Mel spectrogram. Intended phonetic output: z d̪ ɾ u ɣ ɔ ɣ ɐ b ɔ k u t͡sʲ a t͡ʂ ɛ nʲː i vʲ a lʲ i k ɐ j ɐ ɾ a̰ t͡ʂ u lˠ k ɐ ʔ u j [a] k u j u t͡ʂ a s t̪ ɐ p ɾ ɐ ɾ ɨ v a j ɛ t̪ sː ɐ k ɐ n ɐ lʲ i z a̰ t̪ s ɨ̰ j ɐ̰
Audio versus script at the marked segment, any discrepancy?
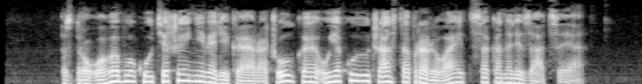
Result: no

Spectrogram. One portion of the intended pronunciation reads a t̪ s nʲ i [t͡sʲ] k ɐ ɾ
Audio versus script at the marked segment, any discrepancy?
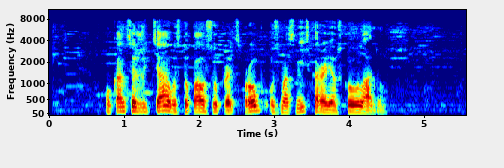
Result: no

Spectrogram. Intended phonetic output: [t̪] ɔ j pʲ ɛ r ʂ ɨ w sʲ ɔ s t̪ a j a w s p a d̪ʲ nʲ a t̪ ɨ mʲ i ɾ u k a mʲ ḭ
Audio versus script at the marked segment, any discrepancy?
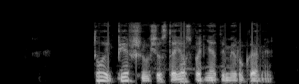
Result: no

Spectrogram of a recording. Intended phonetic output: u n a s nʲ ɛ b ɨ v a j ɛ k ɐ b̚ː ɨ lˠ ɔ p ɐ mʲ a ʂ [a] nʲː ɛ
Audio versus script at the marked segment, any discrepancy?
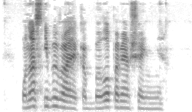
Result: yes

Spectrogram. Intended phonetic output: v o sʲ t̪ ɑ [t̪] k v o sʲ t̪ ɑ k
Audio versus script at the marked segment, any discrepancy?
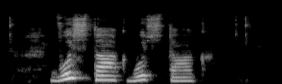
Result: yes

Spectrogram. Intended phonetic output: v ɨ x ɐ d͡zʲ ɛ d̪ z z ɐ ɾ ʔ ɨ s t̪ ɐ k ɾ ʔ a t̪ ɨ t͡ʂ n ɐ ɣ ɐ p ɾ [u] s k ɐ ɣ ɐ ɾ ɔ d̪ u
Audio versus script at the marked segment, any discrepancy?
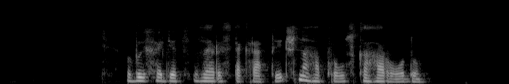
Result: no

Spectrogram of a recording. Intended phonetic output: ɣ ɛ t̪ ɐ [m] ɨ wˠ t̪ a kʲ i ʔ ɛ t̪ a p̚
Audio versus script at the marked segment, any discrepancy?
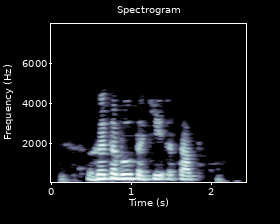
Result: yes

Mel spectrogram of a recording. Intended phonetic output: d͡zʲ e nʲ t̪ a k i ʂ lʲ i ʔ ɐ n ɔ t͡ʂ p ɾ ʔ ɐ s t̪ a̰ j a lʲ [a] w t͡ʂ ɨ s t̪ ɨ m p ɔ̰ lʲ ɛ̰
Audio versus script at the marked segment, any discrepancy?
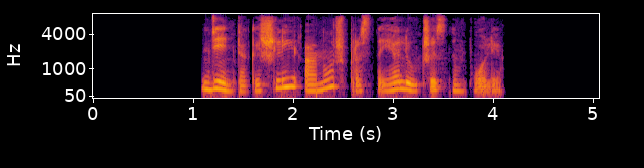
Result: yes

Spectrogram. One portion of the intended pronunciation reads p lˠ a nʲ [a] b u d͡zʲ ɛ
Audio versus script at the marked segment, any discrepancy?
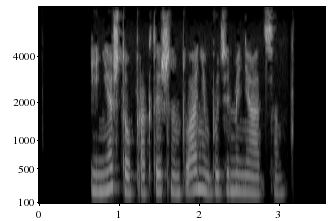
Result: yes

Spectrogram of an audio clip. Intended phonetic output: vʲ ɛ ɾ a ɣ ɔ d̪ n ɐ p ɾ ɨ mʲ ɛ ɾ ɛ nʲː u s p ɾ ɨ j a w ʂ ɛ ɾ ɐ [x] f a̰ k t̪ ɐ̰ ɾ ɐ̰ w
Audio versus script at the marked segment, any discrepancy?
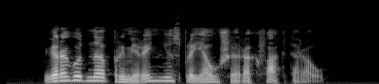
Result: no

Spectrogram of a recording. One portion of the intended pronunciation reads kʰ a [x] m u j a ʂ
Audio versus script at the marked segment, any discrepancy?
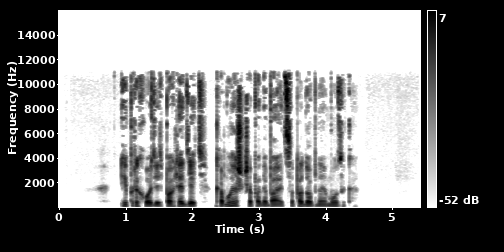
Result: yes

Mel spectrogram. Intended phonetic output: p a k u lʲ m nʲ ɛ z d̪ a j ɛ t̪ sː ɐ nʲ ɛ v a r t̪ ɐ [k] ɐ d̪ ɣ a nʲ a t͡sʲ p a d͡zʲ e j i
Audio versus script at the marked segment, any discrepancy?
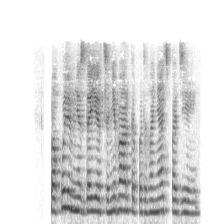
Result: yes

